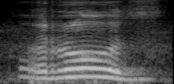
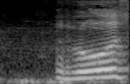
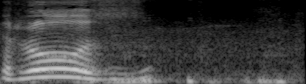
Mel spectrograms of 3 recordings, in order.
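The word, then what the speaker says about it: रोज़: अब देखिए रोज, रोज नहीं, रोज, है ना, थोड़ी वाइब्रेट होती है हमारी जीभ ना, रोज।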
